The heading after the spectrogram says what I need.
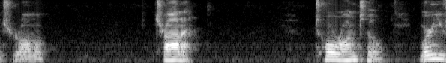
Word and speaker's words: Toronto: a true Canadian when you didn't pronounce the last T in Toronto toron Toronto where are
